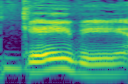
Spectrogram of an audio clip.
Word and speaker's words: Gaby: I listened to the podcast, and I realized that I was pronouncing Gene Kelly's character's name as Gabby, but actually it was Gaby, and I guess that's probably short for Gabriel or something like that, but it was Gaby.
